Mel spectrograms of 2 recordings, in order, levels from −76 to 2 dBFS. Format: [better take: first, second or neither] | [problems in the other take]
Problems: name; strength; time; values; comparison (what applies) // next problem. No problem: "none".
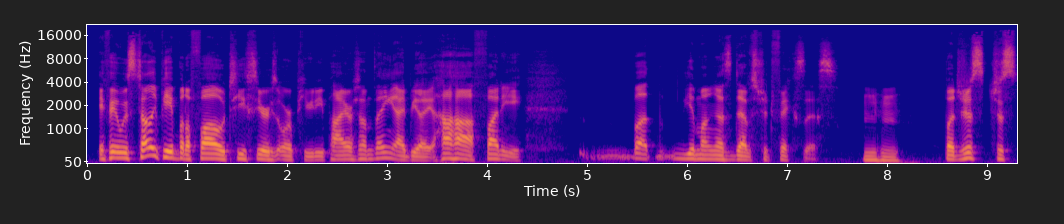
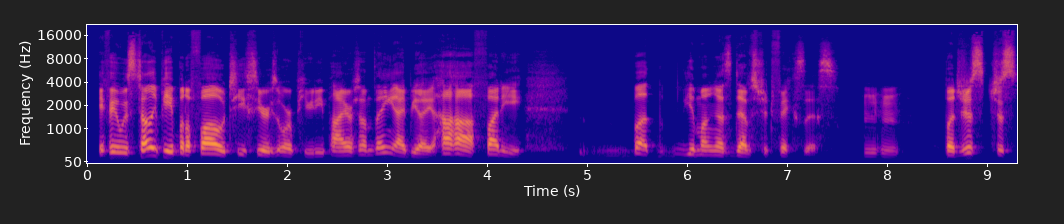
first | thin; very; fading below 400 Hz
